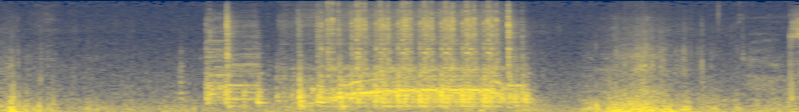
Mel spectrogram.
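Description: A sewing machine stitches fabric for a bench pillow in one continuous mechanical run of about two seconds, close by, with quieter handling noises and faint talk before and after it.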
